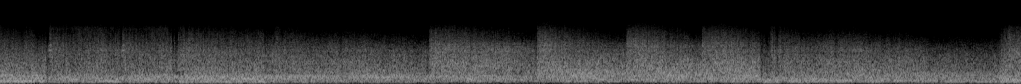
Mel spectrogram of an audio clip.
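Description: Bomb explosions on an old newsreel soundtrack: a continuous rumble of blasts, with several louder bursts standing out about four to eight seconds in.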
